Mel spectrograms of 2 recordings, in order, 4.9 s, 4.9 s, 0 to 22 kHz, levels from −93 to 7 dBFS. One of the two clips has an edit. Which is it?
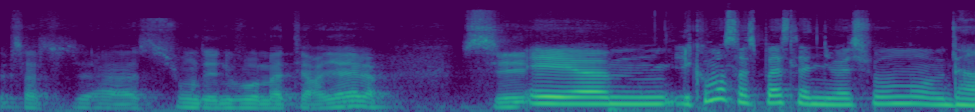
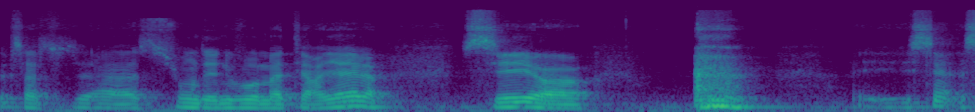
first; 1 cut; at 2.6 s

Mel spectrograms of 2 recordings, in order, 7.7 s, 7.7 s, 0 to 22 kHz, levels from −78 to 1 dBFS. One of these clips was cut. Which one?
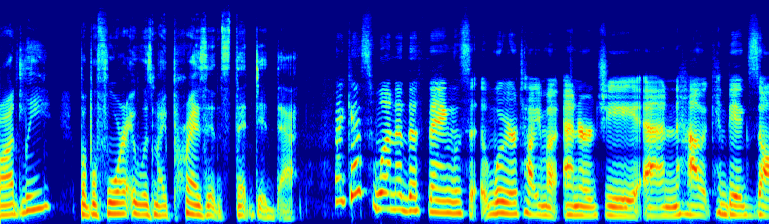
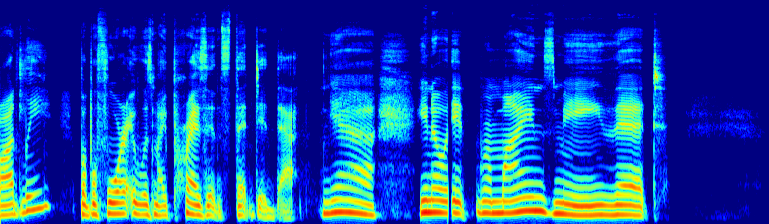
second; 2 cuts; at 3.1 s, 4.5 s

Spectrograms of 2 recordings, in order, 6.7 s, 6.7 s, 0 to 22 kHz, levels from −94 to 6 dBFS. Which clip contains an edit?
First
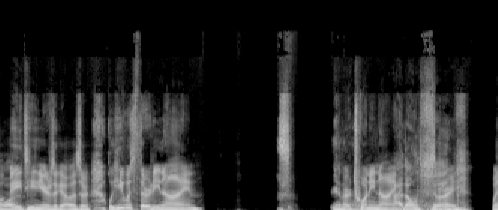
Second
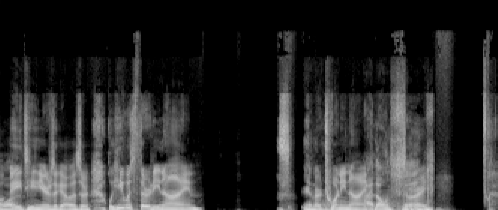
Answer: second; 2 cuts; at 3.9 s, 5.7 s

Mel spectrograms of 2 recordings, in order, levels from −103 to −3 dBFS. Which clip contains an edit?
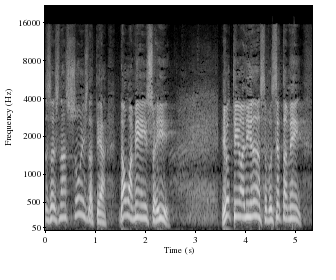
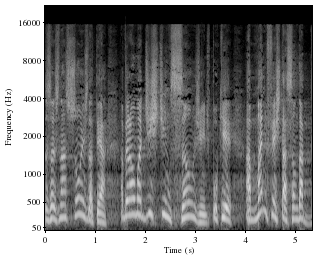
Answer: first; 2 cuts; at 1.4 s, 3.4 s

